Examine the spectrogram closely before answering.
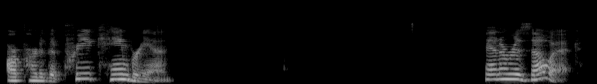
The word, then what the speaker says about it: phanerozoic: the last three are part of the Precambrian phanerozoic zo ick phanerozoic phanerozoic means visible life Precambrian Precambrian within the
